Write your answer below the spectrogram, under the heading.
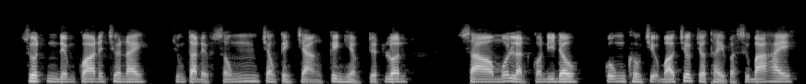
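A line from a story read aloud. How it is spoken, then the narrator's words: Angry shout. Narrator (Vietnamese): Tạ Đông Dương giận la lên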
